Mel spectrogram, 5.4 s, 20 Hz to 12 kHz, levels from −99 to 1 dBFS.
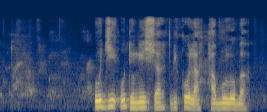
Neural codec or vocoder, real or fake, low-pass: codec, 16 kHz, 2 kbps, X-Codec, WavLM features, trained on Multilingual LibriSpeech; fake; 7.2 kHz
